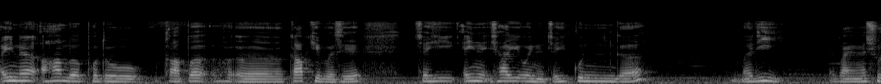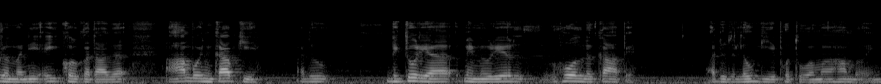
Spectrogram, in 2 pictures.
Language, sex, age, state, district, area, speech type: Manipuri, male, 30-45, Manipur, Imphal West, urban, spontaneous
